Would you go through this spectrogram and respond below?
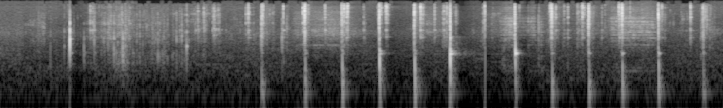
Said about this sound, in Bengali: ডিম রান্নার জন্য প্রথমে আদা আর গাছ থেকে তোলা কাঁচা লঙ্কা একসঙ্গে বেটে নেব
